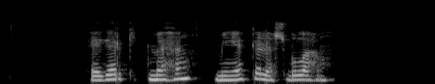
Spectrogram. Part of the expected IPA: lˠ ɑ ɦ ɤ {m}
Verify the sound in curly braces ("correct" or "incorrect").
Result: incorrect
